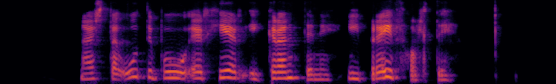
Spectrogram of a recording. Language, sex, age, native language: Icelandic, female, 30-39, Icelandic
